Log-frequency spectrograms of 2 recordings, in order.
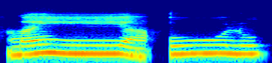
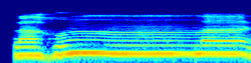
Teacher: di sini ada dengungan antara nun sukun dengan ya May yaquulu kemudian lahumma lahumma di situ ada dengungan maka itu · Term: gunah Arid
